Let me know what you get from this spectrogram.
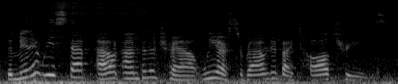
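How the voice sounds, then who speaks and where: A woman's voice: on the high side, lively intonation, normal speed. A middle-aged woman reads a picture book aloud to young children outdoors, adding simple explanatory asides. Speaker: storytime reader, parks staff. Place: outdoors at an open trailhead by a fence. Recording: outdoor recording with clear background noise.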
